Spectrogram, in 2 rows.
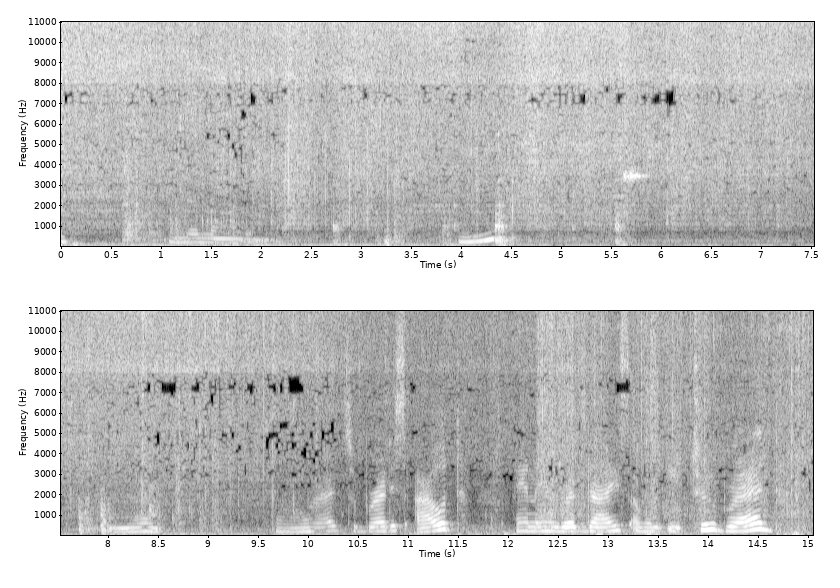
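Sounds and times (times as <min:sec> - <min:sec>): sausages sizzling in a frying pan: 0:00.0 - 0:15.0.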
